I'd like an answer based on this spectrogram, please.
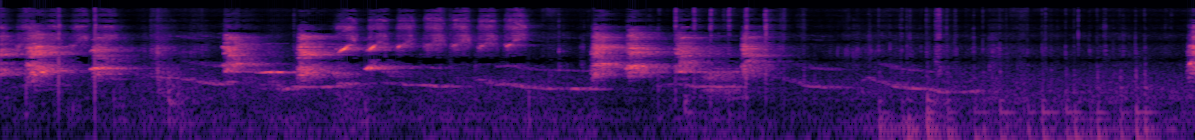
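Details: A male parti-coloured red French Bulldog with international pedigree whines and yips in a run of high, falling, squeaky notes.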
